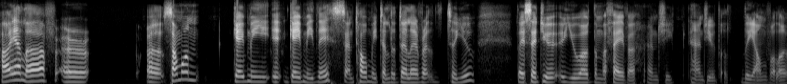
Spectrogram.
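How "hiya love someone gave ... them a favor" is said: friendly, cheerful woman's voice. Voicing a smiling clone lady handing over a letter: smiling clone lady voice. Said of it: "smiling, like, clone lady, like, looks at you and goes".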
